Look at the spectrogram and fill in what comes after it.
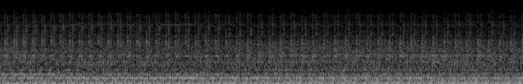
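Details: Suzuki F6 carburetor engine with hard starting: uneven, lumpy idle with irregular thuds about three per second over the engine hum, misfiring at idle; cause suspected, not confirmed.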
